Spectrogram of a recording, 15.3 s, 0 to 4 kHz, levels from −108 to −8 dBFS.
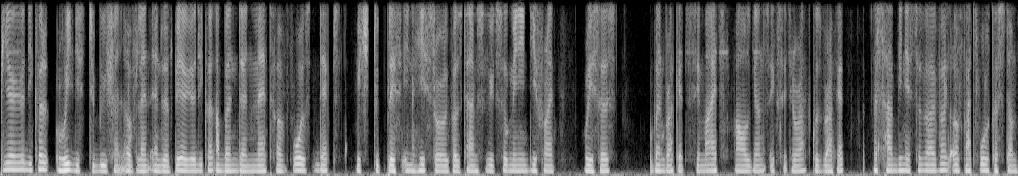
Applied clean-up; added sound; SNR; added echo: neural diffusion model UNIVERSE++.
